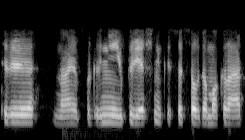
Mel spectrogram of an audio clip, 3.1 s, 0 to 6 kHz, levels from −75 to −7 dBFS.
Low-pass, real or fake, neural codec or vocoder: 5.4 kHz; real; none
